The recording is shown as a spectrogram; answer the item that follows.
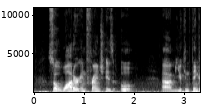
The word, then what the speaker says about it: eau: doing water today so water in French is O um you can think of a gill like a gorilla and say o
